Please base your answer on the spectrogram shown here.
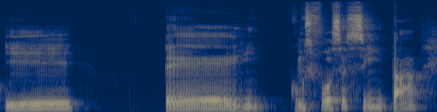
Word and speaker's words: item: Quando nós falamos assim, item, item i, veja que o m ele se transforma num i, ó.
